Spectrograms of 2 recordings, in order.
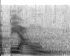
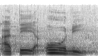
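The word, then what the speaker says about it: أطيعونِ: Fattaqullaha wa ati'un. Nah ini sebetulnya dibacanya harusnya fattaqullaha wa ati'uni. Dibacanya harusnya begitu.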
